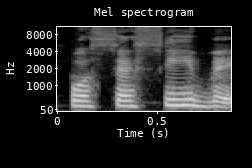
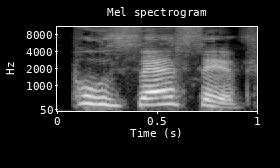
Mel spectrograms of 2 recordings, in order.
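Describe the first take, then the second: First: "possessive" with a Spanish-style ending, po-se-SEE-veh; mispronunciation. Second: "possessive" stressed on the middle syllable, silent final e; correct pronunciation. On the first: Teacher imitating how students said it, mispronunciation. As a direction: sound out the final e in "possessive". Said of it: "I heard that way". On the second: Teacher correcting students' word, correct pronunciation. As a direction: say "possessive" as po-ZESS-iv. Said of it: "people that tends to mention possessive". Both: Shown as a demonstration.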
